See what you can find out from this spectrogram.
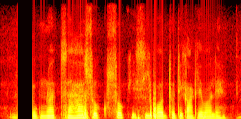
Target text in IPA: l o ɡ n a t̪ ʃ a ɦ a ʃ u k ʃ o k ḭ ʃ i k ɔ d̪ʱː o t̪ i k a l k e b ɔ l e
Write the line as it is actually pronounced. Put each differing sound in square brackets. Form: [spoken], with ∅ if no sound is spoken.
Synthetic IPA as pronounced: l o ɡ n a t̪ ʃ a ɦ a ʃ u k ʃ o k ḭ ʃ i [p] ɔ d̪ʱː o t̪ i k a [∅] k e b ɔ l e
